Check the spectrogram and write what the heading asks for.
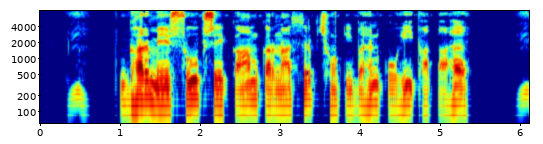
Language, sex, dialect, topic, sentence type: Hindi, male, Kanauji Braj Bhasha, agriculture, statement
